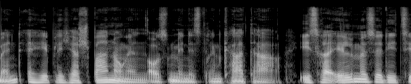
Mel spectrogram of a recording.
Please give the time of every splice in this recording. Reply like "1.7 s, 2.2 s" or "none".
1.5 s, 2.1 s, 2.9 s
